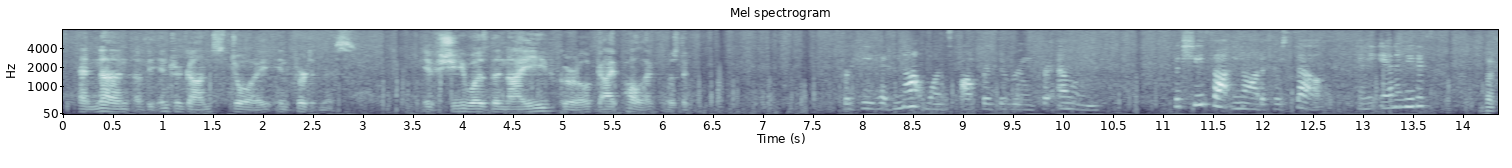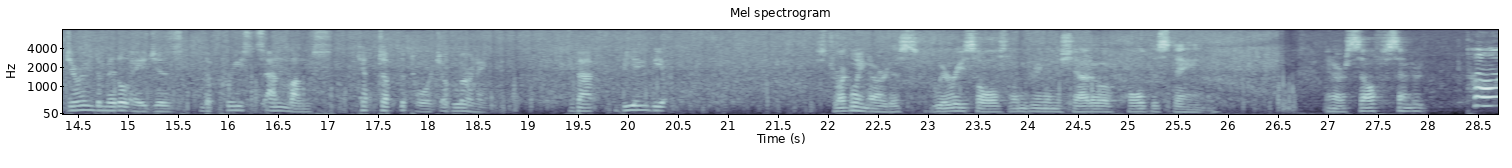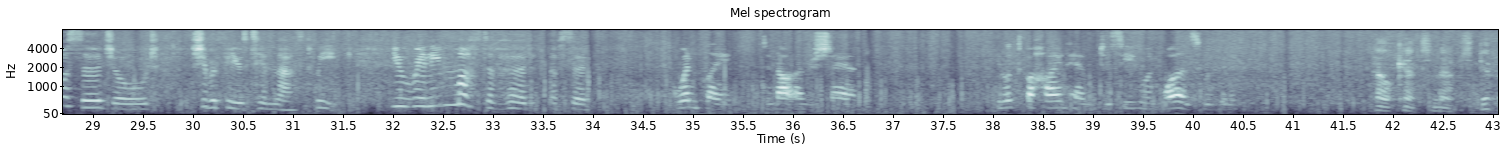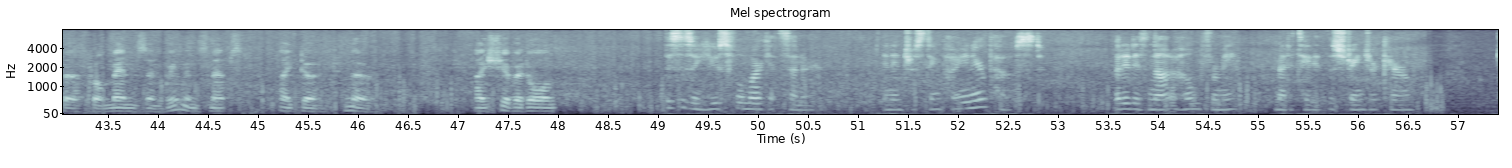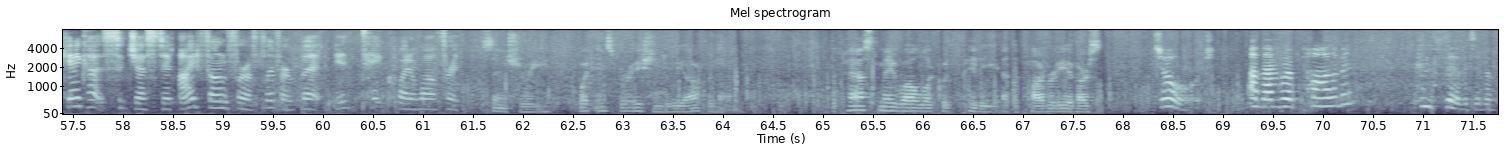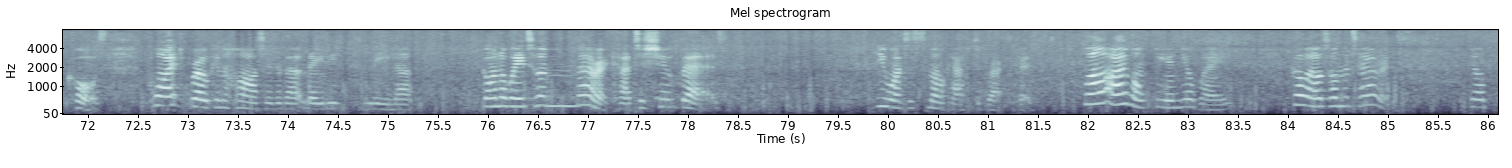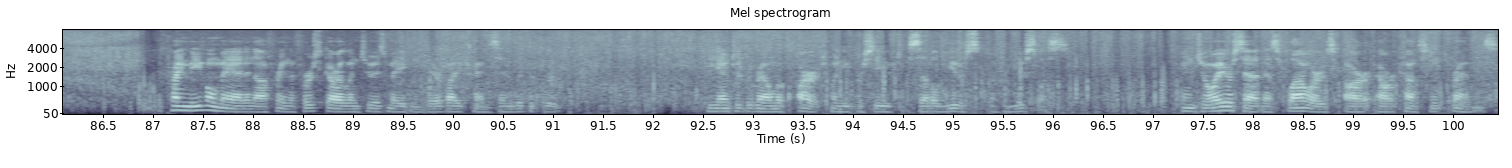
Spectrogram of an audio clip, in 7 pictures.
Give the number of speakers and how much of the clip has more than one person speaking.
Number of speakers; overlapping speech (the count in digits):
8, no overlap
